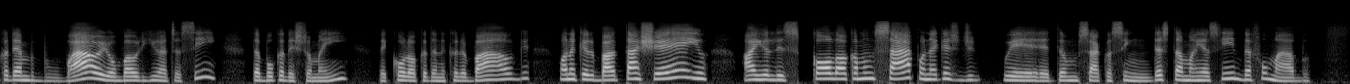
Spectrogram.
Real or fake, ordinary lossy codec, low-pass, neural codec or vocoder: fake; none; none; codec, 16 kHz, 0.2 kbps, FocalCodec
